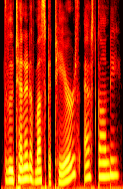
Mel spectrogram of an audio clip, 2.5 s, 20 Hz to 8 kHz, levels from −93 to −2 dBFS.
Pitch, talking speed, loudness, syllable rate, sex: 190 Hz, 145 wpm, -20 LUFS, 5.5 syllables/s, female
